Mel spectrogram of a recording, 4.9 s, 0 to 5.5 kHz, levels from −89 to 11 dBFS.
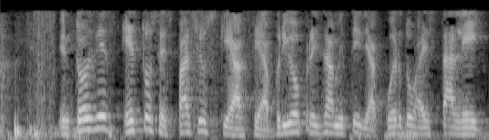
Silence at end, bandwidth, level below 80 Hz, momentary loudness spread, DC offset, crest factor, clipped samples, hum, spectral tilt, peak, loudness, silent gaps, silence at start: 0 s; 4.6 kHz; -40 dBFS; 6 LU; under 0.1%; 16 dB; under 0.1%; none; -9 dB/octave; 0 dBFS; -17 LUFS; none; 0 s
